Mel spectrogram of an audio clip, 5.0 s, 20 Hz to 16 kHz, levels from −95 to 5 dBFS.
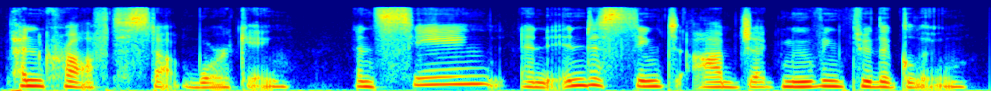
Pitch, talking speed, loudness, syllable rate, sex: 215 Hz, 145 wpm, -17 LUFS, 4.3 syllables/s, female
